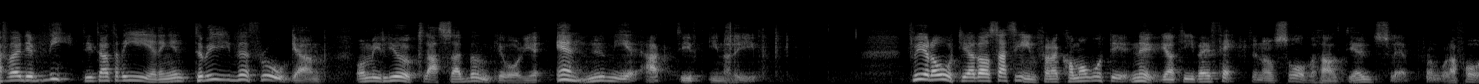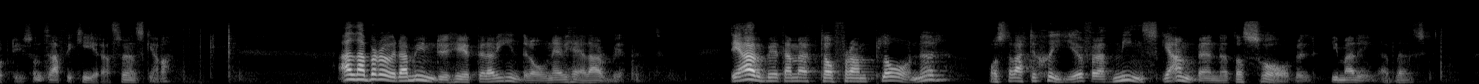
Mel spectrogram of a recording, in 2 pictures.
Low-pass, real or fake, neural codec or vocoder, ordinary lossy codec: none; fake; codec, 16 kHz, 0.5 kbps, X-Codec, WavLM features, trained on Multilingual LibriSpeech; none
